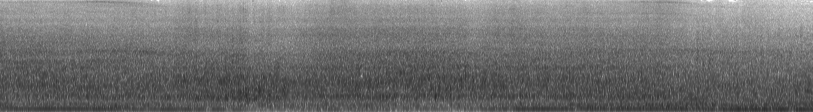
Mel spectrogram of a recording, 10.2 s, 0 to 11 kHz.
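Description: An HST with Class 43 diesel power cars passing at speed, a steady engine note under dense rushing wheel-and-rail noise. It cuts off suddenly at the very end.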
